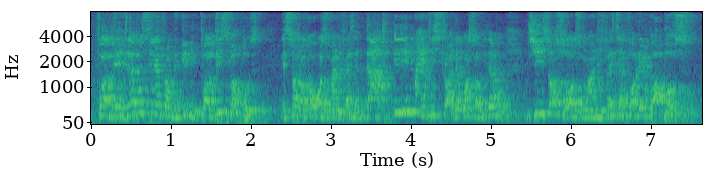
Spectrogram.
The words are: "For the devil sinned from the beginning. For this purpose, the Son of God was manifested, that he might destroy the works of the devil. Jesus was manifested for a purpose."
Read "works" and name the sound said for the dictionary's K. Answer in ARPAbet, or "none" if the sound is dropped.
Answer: none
